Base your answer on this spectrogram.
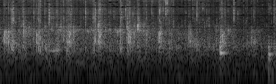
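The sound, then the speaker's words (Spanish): An audience claps together in applause for the Lord, a steady, dense patter of many hands. The applause holds at an even, moderate level throughout, with a few sharper claps poking out, and no voices. “Denle un fuerte aplauso al Señor que siempre nos acompaña y siempre está con nosotros.”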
